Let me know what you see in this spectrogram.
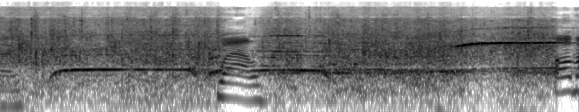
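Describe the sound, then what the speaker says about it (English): Standing ovation from a convention crowd at a Sweet Adelines barbershop singing event, steady dense applause filling the room with a voice speaking briefly over it. "I can't actually hear myself think because the crowd is on their feet"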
